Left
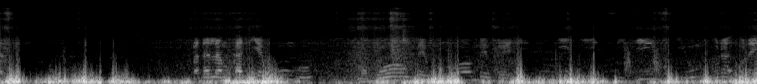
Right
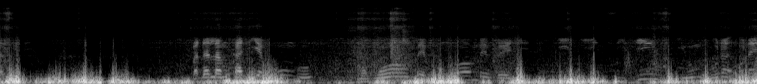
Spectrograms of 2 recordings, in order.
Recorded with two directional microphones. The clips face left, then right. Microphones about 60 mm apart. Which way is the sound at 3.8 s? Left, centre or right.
Right.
